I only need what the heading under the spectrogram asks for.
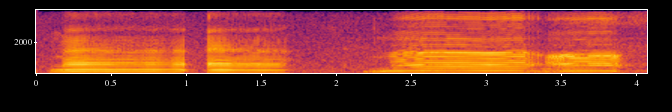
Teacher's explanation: you have the tanween, and you stop on the ayah, you make it two beats.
